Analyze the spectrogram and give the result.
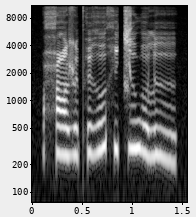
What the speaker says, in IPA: ħɑ ʐøpʰøɣo xit͡ɕɯ wolɯ

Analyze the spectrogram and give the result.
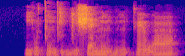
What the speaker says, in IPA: ju˦tĩ˧di˦ ɡi˦ʃɛ˦nĩ˦˨ bĩ˨ kɛ̃˨˦wɔ̃˦

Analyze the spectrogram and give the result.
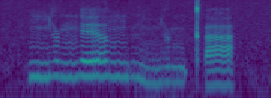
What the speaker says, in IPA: ɲə˞˦ŋɛː˦ɐ̯ŋʉ˦˨ ɲə˞˦ŋkʼa˦

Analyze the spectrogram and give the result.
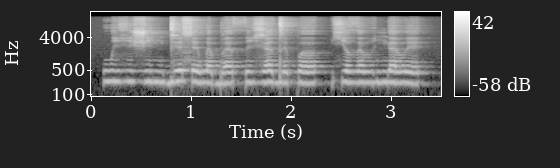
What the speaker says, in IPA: wiɣiʒiŋə ɡeɬe wɛbɛθi ɣɛde pə | çəðɛ βiŋɛβe

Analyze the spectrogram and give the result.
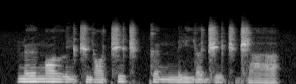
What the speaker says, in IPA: ɳɘː˦ŋɔ˦lːi˨t͡ʃ jɔ˨t͡ʃi˦t͡ʃkːɘ˦ nːi˨jə˦d͡ʒi˨t͡ʃ d͡ʒa˨

